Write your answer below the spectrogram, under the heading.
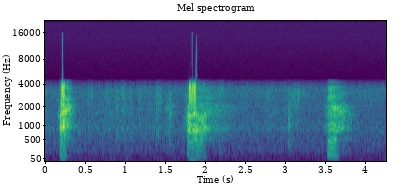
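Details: Nico, a pet dog described as a restless whirlwind that keeps biting everything, gives three short barks roughly every one and a half seconds, each harmonic and falling in pitch, with faint indoor chatter and small noises between.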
